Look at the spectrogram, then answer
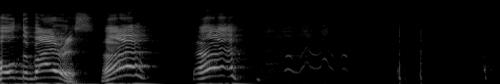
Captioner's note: laughs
